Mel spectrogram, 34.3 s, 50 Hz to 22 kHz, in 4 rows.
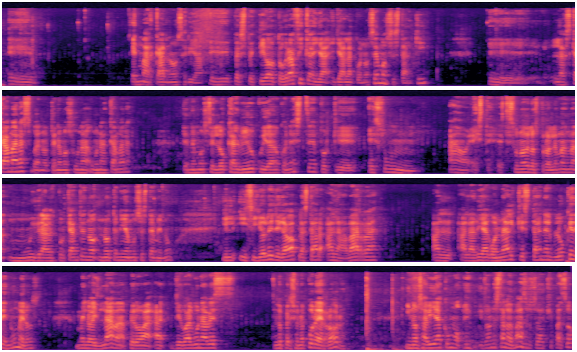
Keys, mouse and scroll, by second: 0.1 middle click, 0.3 scroll down 1, 1.1 click, 18.1 middle click, 19.4 click, 25.6 shift+-, 31.2 -, 31.6 -, 32.3 middle click.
